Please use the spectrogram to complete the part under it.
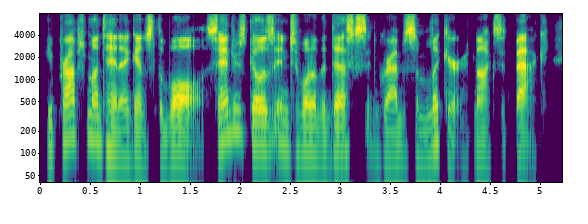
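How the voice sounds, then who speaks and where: A man's voice: on the low side, a little fast, dry recording. A man reading stage directions as narrator at a screenplay table read.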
